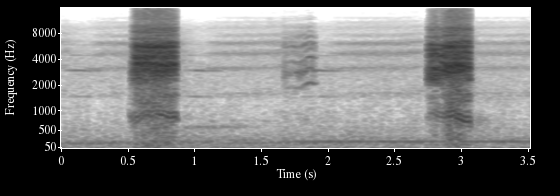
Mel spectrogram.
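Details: Black drongo used as a lure: two harsh screeches a little over two seconds apart, with a soft, short rising note between them.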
